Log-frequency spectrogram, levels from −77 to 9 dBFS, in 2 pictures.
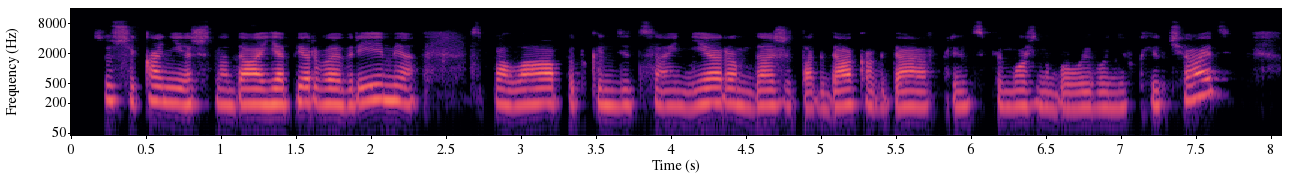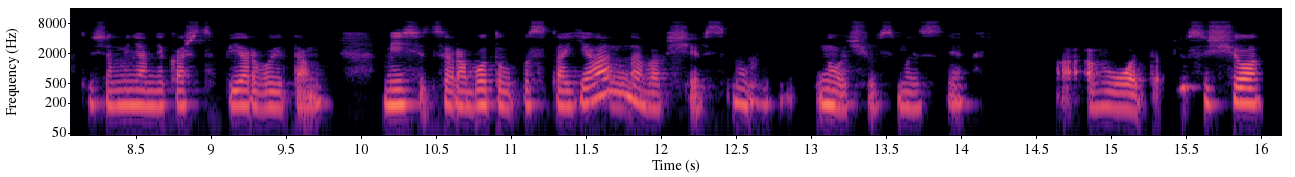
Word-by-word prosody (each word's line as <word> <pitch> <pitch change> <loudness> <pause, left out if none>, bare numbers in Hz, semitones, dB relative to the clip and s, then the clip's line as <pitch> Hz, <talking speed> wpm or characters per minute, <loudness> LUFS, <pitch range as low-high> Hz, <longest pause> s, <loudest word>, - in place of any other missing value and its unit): Слушай, 230 -2 -3
конечно, 200 -3 +1
да, 195 0 +8
я 195 0 +6
первое 200 -1 +3
время 220 +2 +2 0.3
спала 195 +1 +4
под 200 -1 -11
кондиционером, 190 0 0
даже 185 +1 0
тогда, 170 +3 +2
когда, 175 -1 +1
в 175 - -18
принципе, 185 +3 -7
можно 180 0 -3
было 165 0 -3
его 170 0 -4
не 165 0 -7
включать. 225 - 0 0.5
То - - -24
есть 195 -1 -6
у - - -1
меня, 185 0 0
мне 180 0 -2
кажется, 180 +1 -3
первые 175 -2 0
там, 210 -1 -4 0.3
месяцы 190 0 +1
работал 180 0 +1
постоянно, 185 0 +1
вообще, 160 -2 -5
вс - - -11
ну, 200 -1 -5 0.3
ночью, 180 -5 -1
в - - -7
смысле, 170 +5 -7 0.6
а, 430 -1 -2
вот. 165 -3 0
Плюс, 415 +1 -6
ещё, 205 0 +5
190 Hz, 150 wpm, -24 LUFS, 175-205 Hz, 0.6 s, да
